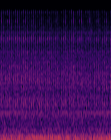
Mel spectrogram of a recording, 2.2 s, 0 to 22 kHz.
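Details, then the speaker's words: Nissan NV350 diesel with heavy vibration, injectors unplugged one at a time: lumpy idle hardly changes, injectors 2 and 3 reacting weakly; weak cylinder. "so ang mahina P mag-react ay ang injector number 3 at saka yung injector number two"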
